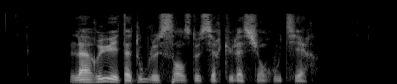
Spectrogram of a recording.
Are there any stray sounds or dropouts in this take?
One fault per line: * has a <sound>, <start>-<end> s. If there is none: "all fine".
all fine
